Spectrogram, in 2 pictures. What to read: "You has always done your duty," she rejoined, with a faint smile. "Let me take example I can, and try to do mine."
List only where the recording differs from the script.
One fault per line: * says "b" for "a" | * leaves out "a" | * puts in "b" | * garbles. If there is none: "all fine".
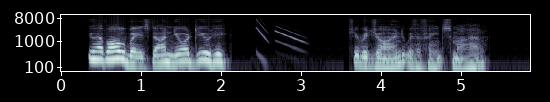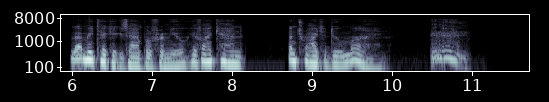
* says "have" for "has"
* puts in "from you if"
